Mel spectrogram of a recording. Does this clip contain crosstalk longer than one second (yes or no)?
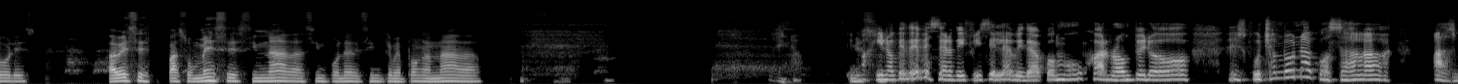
no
